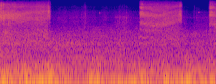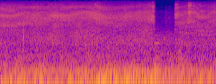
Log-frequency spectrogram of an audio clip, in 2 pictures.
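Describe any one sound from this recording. A spray can hisses in short and long bursts.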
